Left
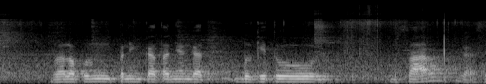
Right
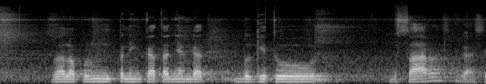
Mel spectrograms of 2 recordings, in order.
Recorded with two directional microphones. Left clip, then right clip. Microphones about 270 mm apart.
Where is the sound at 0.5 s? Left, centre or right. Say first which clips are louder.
Right 4 dB; right.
